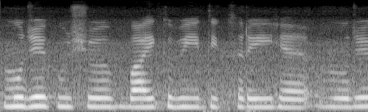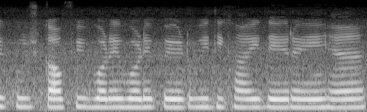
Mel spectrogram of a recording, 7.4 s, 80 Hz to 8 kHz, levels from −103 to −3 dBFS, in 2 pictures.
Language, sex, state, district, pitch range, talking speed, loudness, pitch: Hindi, male, Chandigarh, Chandigarh, 215-230 Hz, 145 wpm, -18 LUFS, 220 Hz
